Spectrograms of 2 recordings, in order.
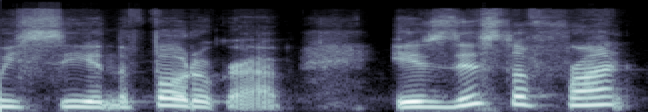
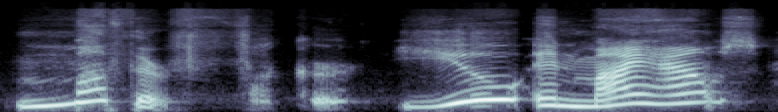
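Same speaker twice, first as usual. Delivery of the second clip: slow, higher demand in disbelief; angry; 6 semitones higher, slower than usual. Retold or imitated. [name] on the phone confronting [name], angry demand. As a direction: hit him with it, drawn out and suspicious.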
